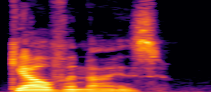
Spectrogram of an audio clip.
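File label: "galvanize", American English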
